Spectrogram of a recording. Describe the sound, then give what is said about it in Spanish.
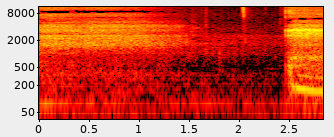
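A long, deep breath in: a steady airy hiss that slowly fades over about a second and a half, then a sustained tone begins. “Inhala largo y profundo.”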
